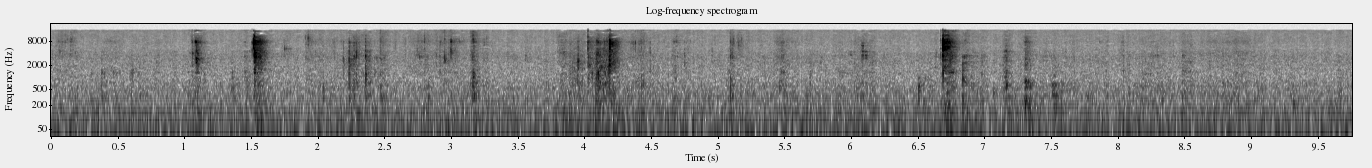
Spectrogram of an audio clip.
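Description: Eating crispy fried chicken: faint chewing with scattered sharp crunches and crackles, the loudest about four and seven seconds in.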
